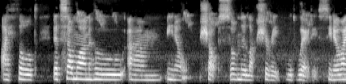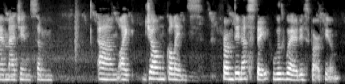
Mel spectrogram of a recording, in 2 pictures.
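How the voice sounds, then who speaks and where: A woman's voice: lowish voice, little pitch movement, slow, fairly bright tone, slight background noise. A woman in her thirties, originally from the Republic, chatting casually in a perfume review vlog, rambling with many fillers and restarts. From Czech Republic. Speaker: perfume vlogger.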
